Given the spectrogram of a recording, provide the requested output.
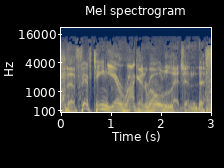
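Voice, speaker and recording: Heavy background noise runs under this dry, echo-free voice with an American accent. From United States, mid-Atlantic. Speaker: radio station announcer. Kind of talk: radio station ID and jingle, aircheck. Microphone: old recording.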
